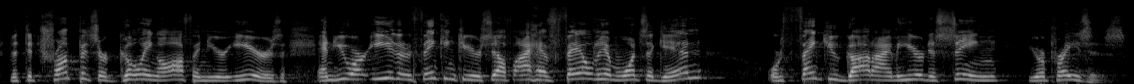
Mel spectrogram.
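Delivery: loud, high, ringing sermon delivery; full-force preaching. Acted. Preacher rousing the congregation about roosters crowing, loud and high. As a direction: proclaim it like a trumpet call.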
